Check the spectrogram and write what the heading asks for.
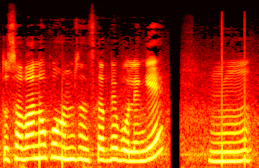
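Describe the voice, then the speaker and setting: A woman teacher with a high voice explains grammar to her students. She is patient, says each term twice and keeps checking that they follow. A faint room hiss sits under her voice. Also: measured pace. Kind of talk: Sanskrit grammar lesson for students.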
